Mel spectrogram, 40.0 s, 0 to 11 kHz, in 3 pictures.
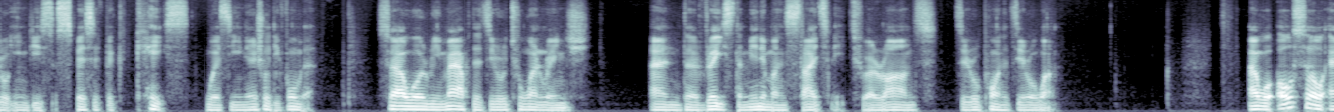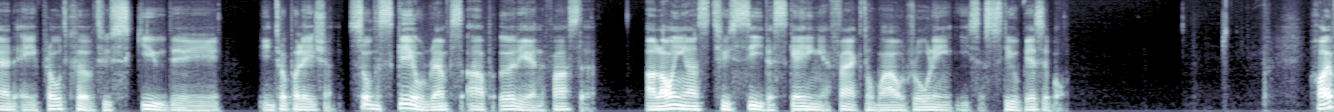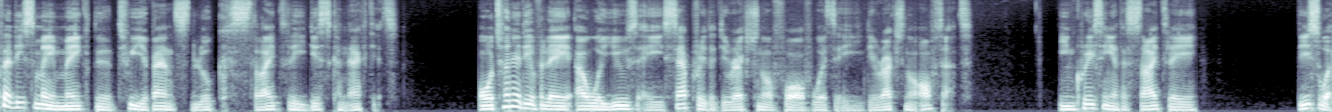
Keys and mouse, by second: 2.3 ctrl+a, 6.1 click, 7.5-10.4 drag, 11.6 click, 13.1 click, 13.4 shift+space, 14.2 click, 14.6 space, 14.7 click, 14.9 click, 15.2 ctrl+a, 16.0 click, 17.2-18.4 drag, 19.1 click, 20.2 shift+space, 21.8-23.0 drag, 23.2 shift+space, 25.2 space, 31.5 click, 32.4 click, 33.2 click, 33.8 shift+d, 34.6 click, 35.2 click, 36.2-37.5 drag, 38.5-40.0 shift+drag.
